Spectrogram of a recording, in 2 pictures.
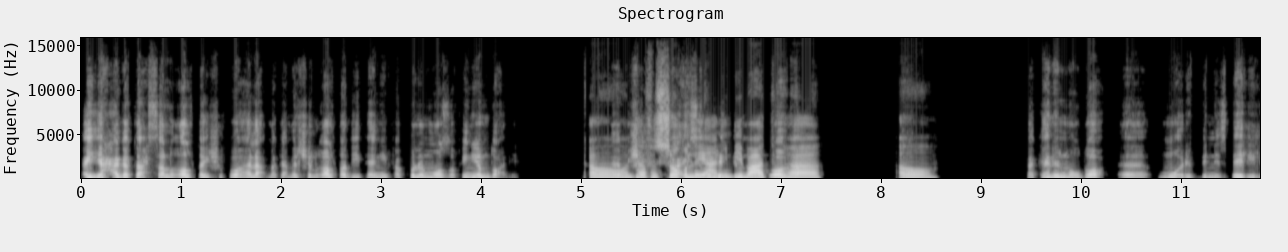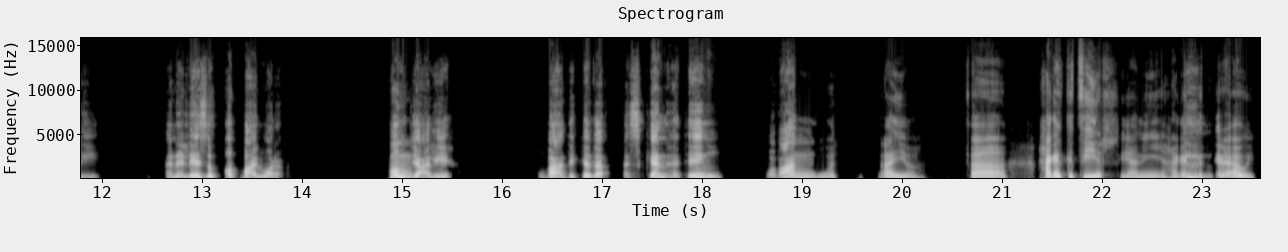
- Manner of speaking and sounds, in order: tapping; in English: "أسكانها"; unintelligible speech; throat clearing
- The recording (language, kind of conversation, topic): Arabic, podcast, إزاي التكنولوجيا بتأثر على روتينك اليومي؟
